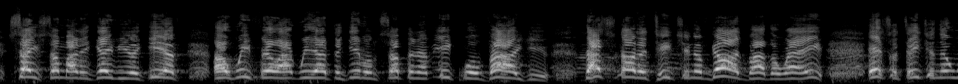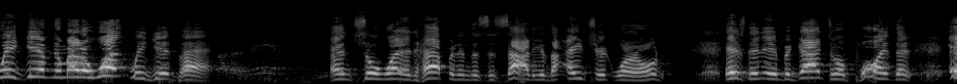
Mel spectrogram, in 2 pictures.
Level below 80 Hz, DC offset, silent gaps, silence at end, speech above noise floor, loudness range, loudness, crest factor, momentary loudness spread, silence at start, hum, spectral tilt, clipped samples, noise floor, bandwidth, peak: -82 dBFS; under 0.1%; none; 0 s; 37 dB; 6 LU; -26 LUFS; 22 dB; 13 LU; 0 s; none; -1 dB/octave; under 0.1%; -63 dBFS; 13.5 kHz; -6 dBFS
